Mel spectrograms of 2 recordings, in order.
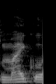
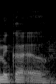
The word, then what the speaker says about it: Mikael: Because the name Michael, it's pronounced Michael in regular English, though it's correlated obviously to the Torah, you know, Archangel Mikael. So, big up to my brethren Mikael.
